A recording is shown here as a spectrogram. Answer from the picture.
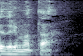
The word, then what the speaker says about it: дремота: Но в любом случае, дремота или дремота? Дремота почему? Говорят по принципу зевота. Зевота, дремота, ударение на этом слоге, на втором слоге.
